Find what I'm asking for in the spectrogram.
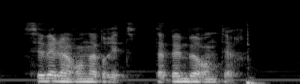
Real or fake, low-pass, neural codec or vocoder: real; 7.2 kHz; none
